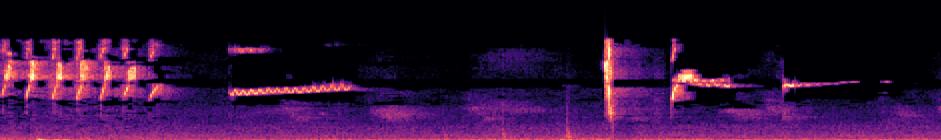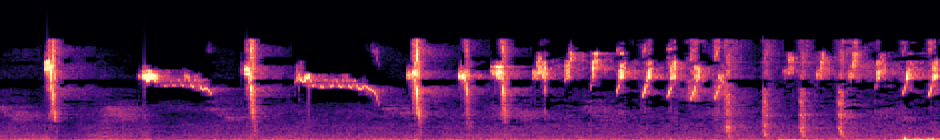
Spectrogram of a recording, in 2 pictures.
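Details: A pygmy marmoset, a tiny finger monkey, calls in very high squeaky chirps and short descending whistles. They come in irregular bursts and speed into quick twittering runs toward the end, with a few low thumps in the background.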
